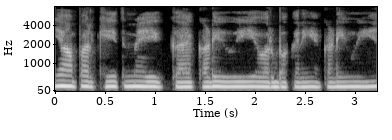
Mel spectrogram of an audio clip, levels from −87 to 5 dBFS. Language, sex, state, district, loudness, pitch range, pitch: Hindi, female, Uttar Pradesh, Hamirpur, -14 LUFS, 165-180 Hz, 170 Hz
